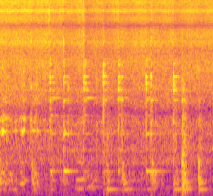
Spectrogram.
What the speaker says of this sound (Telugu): కొంచెం కరివేపాకు వేసుకుని వేగుతుందండి.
